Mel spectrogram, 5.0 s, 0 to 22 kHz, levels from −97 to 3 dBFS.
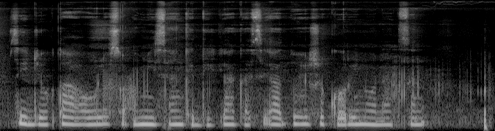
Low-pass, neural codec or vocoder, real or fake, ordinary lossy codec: none; none; real; none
